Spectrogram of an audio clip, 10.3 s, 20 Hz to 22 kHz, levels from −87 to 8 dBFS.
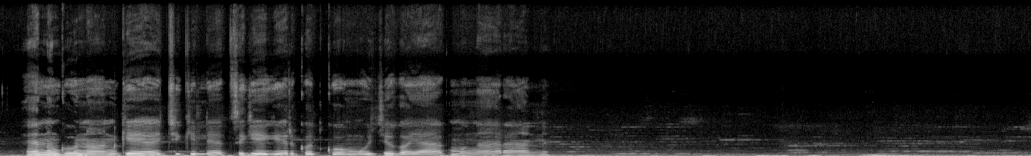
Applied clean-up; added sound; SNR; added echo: none; none; none; none.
